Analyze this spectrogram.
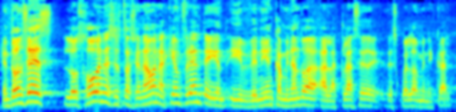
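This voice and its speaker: High-voiced pastor preaching. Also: male voice, fairly quick. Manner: emphatic, dramatic storytelling. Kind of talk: sermon. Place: church sanctuary before a congregation.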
